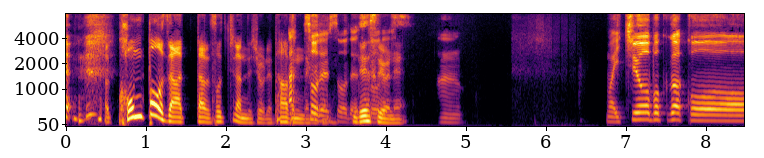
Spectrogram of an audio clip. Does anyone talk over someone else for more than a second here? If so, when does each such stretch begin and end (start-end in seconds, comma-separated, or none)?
2.8-4.3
